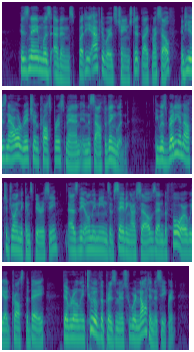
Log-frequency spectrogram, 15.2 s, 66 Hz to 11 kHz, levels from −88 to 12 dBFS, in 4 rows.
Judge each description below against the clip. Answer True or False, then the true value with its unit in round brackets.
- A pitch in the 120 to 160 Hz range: True (140 Hz)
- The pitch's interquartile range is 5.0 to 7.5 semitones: True (5.4 semitones)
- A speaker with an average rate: False (240 wpm)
